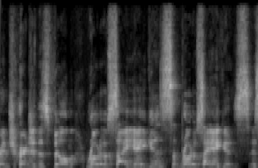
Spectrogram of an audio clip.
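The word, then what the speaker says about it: Sayagues: names who are in charge of this film rotosciegas is how it's how it's pronounced there we go i'm really bad at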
